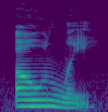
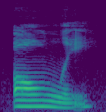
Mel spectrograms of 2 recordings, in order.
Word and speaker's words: only: 차 들어 보시면 온이 아니라 온 이렇게 Oh 발음이나요 자 다시 한번 해 볼까요 only 한 번만 더 해 볼까요 only 좋습니다의 의미는 오직 단 하나 모모모모 man 요런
